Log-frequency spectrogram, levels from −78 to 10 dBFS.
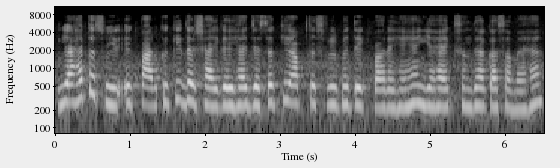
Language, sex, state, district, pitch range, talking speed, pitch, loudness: Hindi, female, Haryana, Rohtak, 230-260 Hz, 210 wpm, 245 Hz, -16 LUFS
